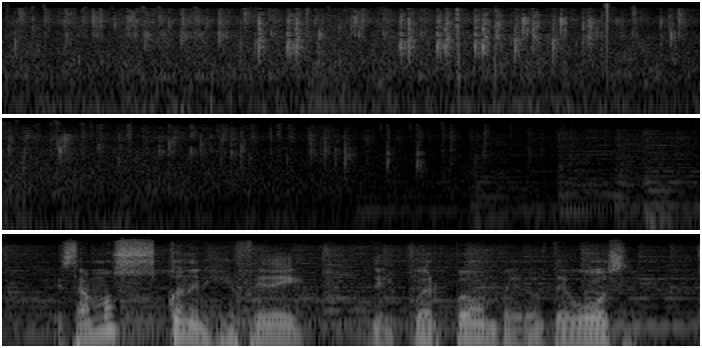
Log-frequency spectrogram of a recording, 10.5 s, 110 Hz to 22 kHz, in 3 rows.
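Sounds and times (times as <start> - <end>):
rain on a hard surface: 0.0 - 6.7
speech: 7.2 - 10.4.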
